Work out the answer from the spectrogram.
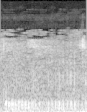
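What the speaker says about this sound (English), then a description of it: "You didn't tell me you had a cat." A domestic cat purring close by, a soft continuous low rumble that holds steady throughout with no voices over it.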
